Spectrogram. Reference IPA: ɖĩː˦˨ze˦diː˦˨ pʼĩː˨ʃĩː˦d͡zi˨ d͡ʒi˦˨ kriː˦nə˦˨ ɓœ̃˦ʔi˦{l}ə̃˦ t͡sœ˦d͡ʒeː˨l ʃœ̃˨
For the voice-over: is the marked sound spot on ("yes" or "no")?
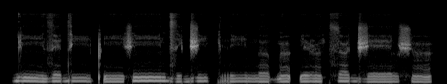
no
